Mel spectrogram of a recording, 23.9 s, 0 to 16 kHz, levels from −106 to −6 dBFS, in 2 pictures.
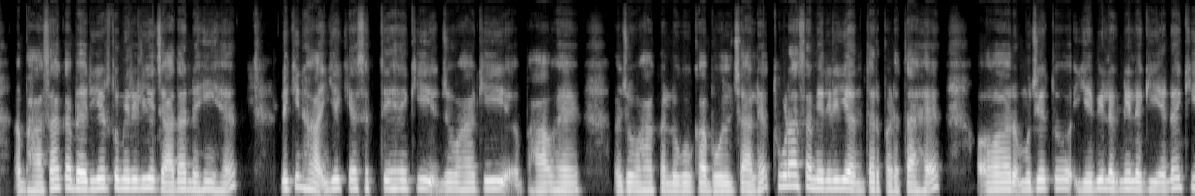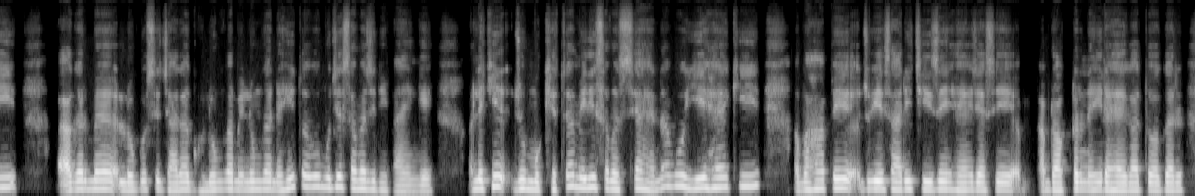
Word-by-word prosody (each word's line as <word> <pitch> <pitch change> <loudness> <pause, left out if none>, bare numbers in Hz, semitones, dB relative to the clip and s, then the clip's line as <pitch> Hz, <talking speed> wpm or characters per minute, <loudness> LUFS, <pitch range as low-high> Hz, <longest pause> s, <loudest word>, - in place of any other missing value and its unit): अ, - - -2
भाषा 130 +6 0
का 180 0 +2
बैरियर 160 +2 +5
तो 175 - +4
मेरे 165 0 +4
लिए 170 +1 +3
ज़्यादा 150 0 +2
नहीं 145 0 0
है, 130 +11 -3 0.5
लेकिन 180 +5 -1
हाँ, 150 -6 +1
ये 160 +4 +1
कह 165 - +1
सकते 160 0 -4
हैं 160 0 +1
कि 165 -1 0
जो 145 +1 -1
वहाँ 140 0 -1
की 155 +2 -1 0.4
भाव 130 +2 -2
है, 130 +1 0 0.4
जो 135 +2 +1
वहाँ 130 0 0
का 135 - -1
लोगों 130 0 +1
का 135 +1 +1
बोल-चाल 130 0 +1
है, 155 - 0
थोड़ा-सा 205 -1 +2
मेरे 160 -1 +3
लिए 160 0 +4
अंतर 140 0 0
पडता 130 +1 -2
है 135 +7 0 0.4
और 140 0 +3
मुझे 145 +4 +1
तो 170 -1 0
ये 140 +1 0
भी 160 +2 +3
लगने 155 0 +2
लगी 145 -1 +1
है 140 - +1
ना 175 +3 0
कि, 185 +1 -3 0.5
अगर 150 +5 +3
मैं 155 0 +3
लोगों 140 +1 -1
से 150 0 -5
ज़्यादा 140 +1 -1
घुलूँगा-मिलूँगा 145 +3 -1
नहीं, 145 +6 0
तो 195 -1 -1
वो 195 - +1
मुझे 190 +1 0
समझ 160 -4 +1
नहीं 140 -2 -4
पाएँगे। 115 -1 -5 0.4
लेकिन 160 +6 +2
जो 165 +1 +3
मुख्यतः 150 +7 -1
मेरी 185 0 +2
समस्या 160 0 -1
है 140 -3 -1
ना, 180 - -4
वो 210 0 0
ये 175 +2 +2
है 180 +2 +1
कि 200 +3 -4 0.4
वहाँ 145 +4 0
पे 170 0 +4 0.2
जो 150 - -4
ये 150 0 +5
सारी 150 0 0
चीज़ें 150 -1 0
हैं, 135 0 0
जैसे 140 0 0 0.3
अब 130 - -4
डॉक्टर 135 +2 +1
नहीं 140 0 -1
रहेगा, 135 -1 +2
तो 135 0 -1
अगर 135 0 0
150 Hz, 210 wpm, -22 LUFS, 135-165 Hz, 0.5 s, बैरियर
